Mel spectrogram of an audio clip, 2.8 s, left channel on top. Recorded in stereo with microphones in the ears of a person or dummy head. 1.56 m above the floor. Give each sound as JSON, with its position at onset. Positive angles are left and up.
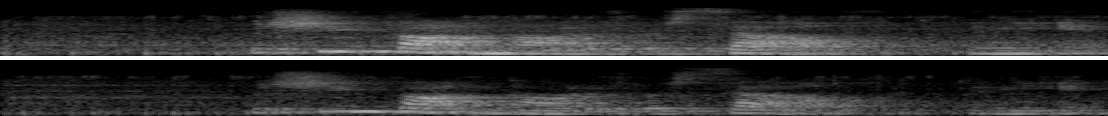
{"t": 0.6, "sound": "a woman speaking", "side_deg": 75, "distance_m": 1.3}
